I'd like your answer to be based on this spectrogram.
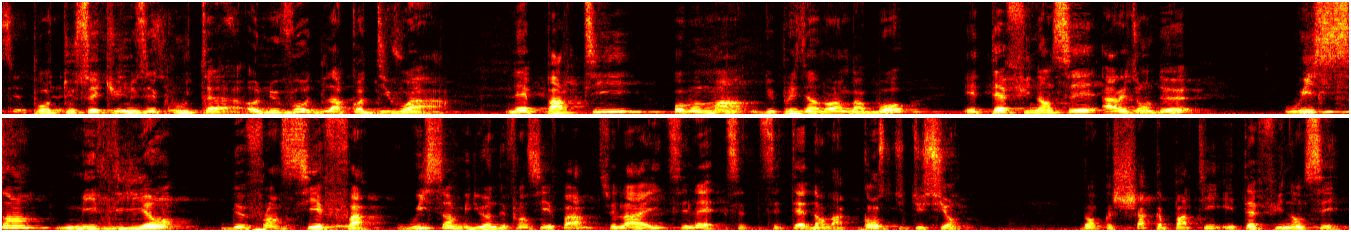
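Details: Adult male speaker; normal voice.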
